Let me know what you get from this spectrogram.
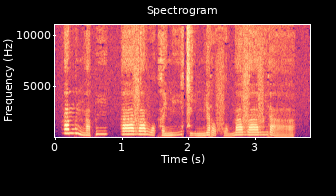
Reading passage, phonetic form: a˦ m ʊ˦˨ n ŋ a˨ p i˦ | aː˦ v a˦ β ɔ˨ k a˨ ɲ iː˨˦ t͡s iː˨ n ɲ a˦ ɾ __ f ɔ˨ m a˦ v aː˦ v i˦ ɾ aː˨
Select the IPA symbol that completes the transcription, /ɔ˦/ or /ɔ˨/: ɔ˨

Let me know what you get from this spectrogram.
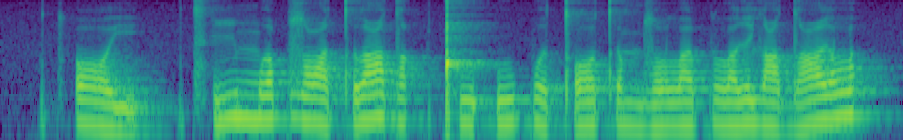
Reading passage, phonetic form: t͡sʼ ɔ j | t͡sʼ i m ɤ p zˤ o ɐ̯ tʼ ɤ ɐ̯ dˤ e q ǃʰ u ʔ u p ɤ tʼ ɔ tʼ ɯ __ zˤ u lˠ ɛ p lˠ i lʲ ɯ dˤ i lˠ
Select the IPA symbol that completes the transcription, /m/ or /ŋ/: m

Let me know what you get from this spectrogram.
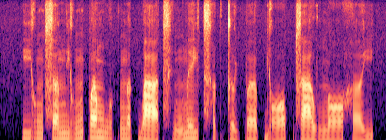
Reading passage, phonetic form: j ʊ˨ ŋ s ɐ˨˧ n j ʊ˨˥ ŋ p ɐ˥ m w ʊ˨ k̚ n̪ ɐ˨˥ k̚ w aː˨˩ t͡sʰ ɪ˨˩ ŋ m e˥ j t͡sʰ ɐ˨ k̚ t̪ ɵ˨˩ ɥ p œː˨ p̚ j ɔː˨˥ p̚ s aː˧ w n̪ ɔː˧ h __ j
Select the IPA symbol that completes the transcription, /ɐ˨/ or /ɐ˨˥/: ɐ˨˥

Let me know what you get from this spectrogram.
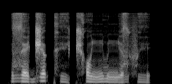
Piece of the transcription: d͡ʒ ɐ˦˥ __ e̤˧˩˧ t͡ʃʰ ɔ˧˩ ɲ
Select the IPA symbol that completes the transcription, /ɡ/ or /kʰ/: kʰ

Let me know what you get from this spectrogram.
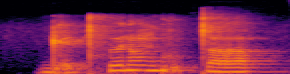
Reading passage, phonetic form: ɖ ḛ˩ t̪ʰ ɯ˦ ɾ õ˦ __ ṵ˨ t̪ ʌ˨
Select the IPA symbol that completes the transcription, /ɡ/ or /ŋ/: ɡ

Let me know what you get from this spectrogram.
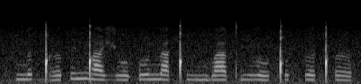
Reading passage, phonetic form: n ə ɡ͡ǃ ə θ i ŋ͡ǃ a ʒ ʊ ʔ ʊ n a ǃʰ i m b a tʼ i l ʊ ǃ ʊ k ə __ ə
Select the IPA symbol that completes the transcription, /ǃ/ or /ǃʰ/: ǃʰ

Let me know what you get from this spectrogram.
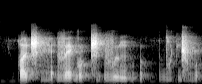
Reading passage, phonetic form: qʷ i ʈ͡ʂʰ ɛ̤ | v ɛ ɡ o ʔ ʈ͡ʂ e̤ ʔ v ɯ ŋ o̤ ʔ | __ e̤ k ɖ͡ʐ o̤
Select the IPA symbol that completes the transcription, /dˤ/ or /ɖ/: dˤ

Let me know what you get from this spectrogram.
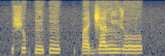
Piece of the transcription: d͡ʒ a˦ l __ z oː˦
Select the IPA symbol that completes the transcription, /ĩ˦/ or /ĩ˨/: ĩ˦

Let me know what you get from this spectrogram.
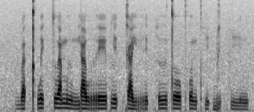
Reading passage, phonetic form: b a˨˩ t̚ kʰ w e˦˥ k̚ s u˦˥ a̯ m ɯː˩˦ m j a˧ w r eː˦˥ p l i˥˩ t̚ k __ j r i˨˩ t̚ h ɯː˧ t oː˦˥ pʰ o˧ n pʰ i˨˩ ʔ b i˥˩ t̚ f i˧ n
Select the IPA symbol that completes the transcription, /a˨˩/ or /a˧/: a˧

